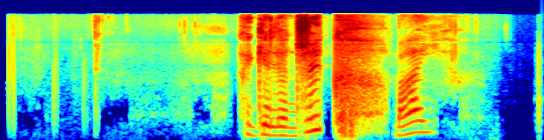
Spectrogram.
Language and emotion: Russian, neutral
